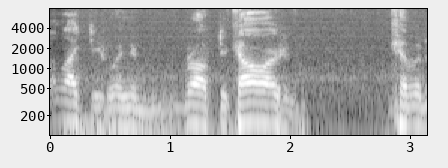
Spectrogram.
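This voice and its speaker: With a Southern Virginia accent, a man talks at a moderate pace and medium pitch. His voice is somewhat breathy, with ordinary pitch variation. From Martinsville, Virginia. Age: 80s+. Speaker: retired speedway manager. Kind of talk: storytelling interview. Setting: front porch. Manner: terse.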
